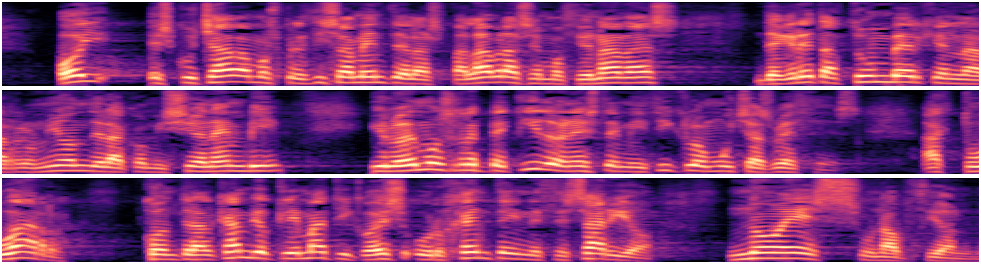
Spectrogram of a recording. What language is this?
Spanish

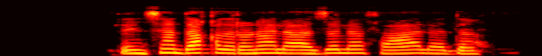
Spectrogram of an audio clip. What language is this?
Pashto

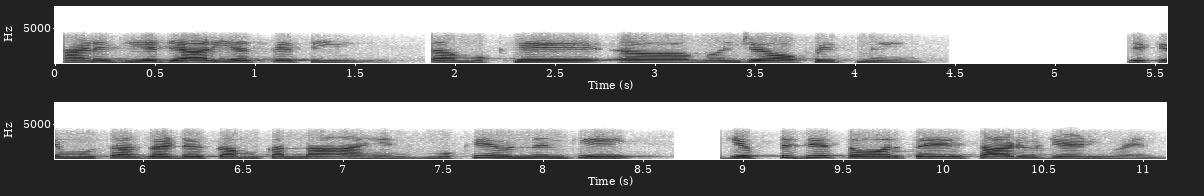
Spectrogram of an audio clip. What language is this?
Sindhi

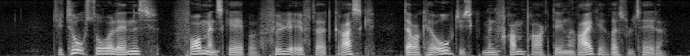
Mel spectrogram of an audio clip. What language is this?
Danish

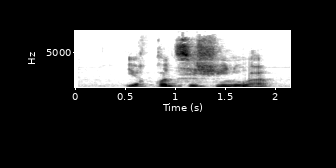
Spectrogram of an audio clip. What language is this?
Kabyle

